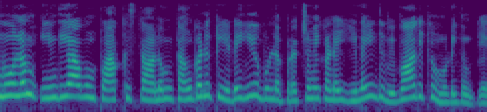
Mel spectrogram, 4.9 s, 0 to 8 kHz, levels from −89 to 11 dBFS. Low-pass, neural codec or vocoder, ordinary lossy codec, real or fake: 7.2 kHz; codec, 16 kHz, 2 kbps, FreqCodec, larger model; none; fake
